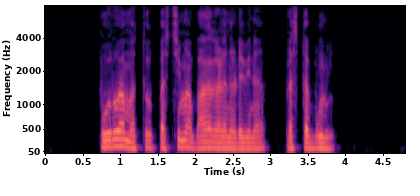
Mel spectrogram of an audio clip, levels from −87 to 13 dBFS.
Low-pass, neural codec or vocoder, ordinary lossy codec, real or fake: none; codec, 16 kHz, 4 kbps, FreqCodec, larger model; none; fake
